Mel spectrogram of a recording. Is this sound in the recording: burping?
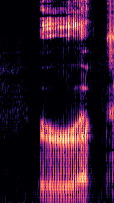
yes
